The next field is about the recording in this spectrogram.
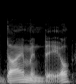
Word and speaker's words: Dimmondale: Also on 1170 WXLA in Diamonddale, Washington, although it's spelled Dimmondale, it's pronounced Diamonddale.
